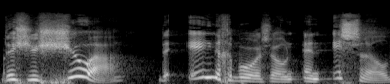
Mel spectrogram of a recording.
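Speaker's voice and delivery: usual speaking voice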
